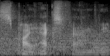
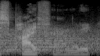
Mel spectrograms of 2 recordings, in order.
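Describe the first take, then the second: First: The letter X is spoken aloud. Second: The letter X is left out. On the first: "a lot of people actually pronounce it Spy X Family" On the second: "but I say Spy Family"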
